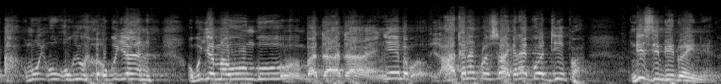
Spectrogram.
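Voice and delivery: mocking whine. Mimicking a complaining hoarder.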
